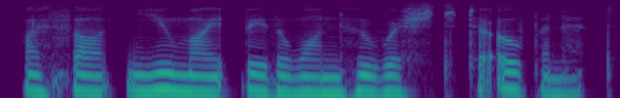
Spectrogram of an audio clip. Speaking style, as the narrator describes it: Dorian said quietly

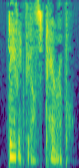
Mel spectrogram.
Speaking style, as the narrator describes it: she whispered

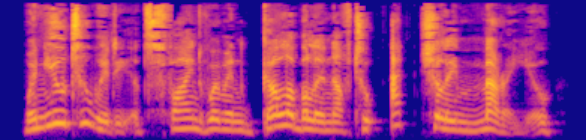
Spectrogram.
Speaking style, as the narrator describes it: Anthony snapped

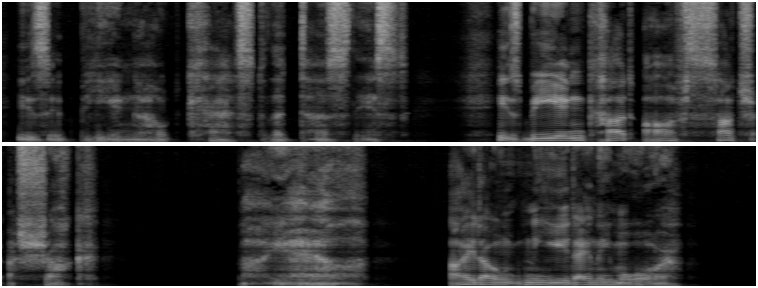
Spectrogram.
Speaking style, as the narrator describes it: To himself he groaned

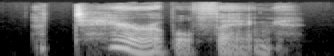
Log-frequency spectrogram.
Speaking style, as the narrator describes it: she murmured

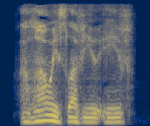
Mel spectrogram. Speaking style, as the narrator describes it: Adam said softly

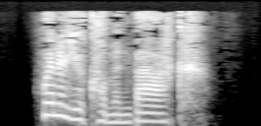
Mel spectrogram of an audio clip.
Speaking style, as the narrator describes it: I sighed and said, in spite of myself

